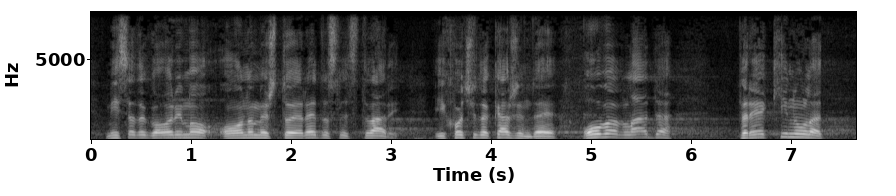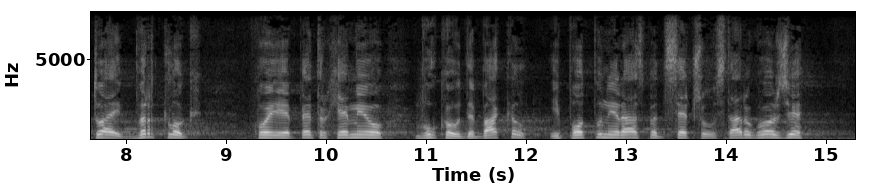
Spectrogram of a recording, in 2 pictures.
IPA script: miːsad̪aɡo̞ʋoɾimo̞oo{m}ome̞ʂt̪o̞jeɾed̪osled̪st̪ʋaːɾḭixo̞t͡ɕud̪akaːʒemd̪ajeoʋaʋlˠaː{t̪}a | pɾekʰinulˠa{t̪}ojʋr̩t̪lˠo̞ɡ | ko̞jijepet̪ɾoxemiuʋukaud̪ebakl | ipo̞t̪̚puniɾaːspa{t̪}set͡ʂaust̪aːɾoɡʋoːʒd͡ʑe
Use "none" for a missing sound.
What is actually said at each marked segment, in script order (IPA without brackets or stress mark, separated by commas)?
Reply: n, d̪, t̪, d̪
